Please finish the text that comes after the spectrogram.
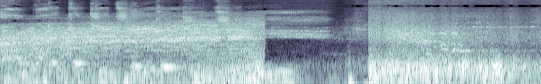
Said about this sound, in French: Ça, c'est-tu le bruit de ton chauffe-eau qu'on parlait un matin, ça, qui vient d'exploser?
